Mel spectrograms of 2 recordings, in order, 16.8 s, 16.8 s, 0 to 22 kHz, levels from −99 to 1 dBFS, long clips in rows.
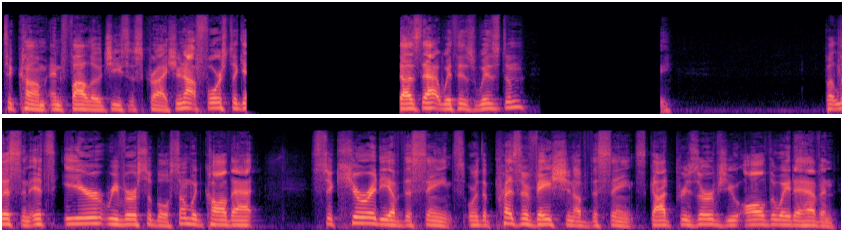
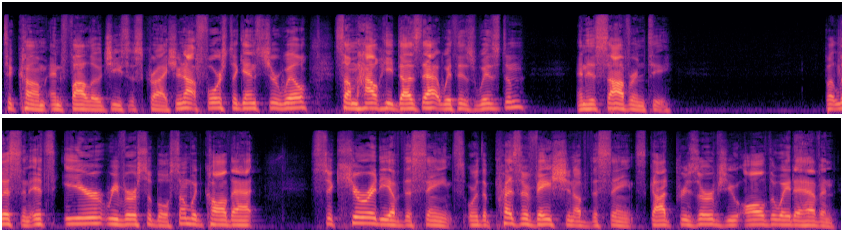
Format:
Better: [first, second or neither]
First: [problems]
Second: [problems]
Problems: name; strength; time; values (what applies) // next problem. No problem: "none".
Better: second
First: audio cutting out; at 2.5 s for 1.5 s and at 5.5 s for 1 s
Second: none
